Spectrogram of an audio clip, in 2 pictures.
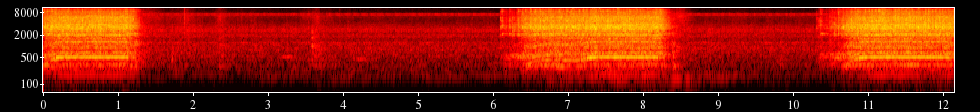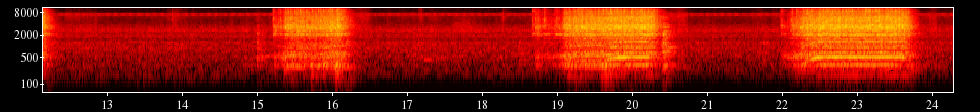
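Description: A sewing machine stitching the hem of an umbrella frock, running in six separate bursts of a second or two each, loud and close, with quiet pauses between while the fabric is turned.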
